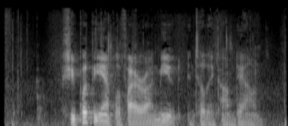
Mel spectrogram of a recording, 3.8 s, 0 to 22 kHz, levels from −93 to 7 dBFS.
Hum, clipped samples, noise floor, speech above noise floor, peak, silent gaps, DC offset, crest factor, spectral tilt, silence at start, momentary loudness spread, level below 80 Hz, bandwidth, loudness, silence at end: none; under 0.1%; -52 dBFS; 25 dB; -8 dBFS; none; under 0.1%; 22 dB; -6 dB/octave; 0.05 s; 17 LU; -46 dBFS; 16 kHz; -28 LUFS; 0 s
